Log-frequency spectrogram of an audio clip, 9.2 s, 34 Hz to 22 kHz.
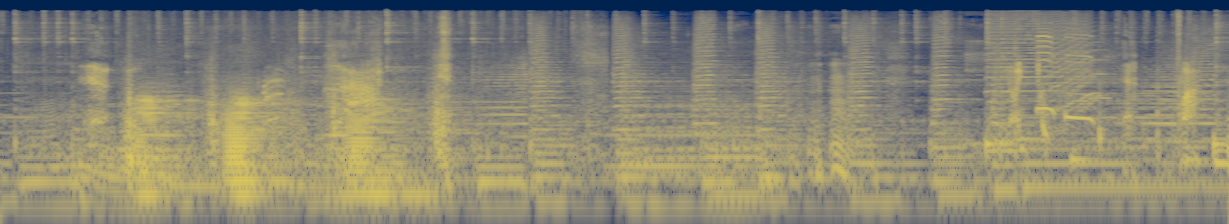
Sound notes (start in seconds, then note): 0.1 grunts; 4.7 snickers; 7.5 squeaks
